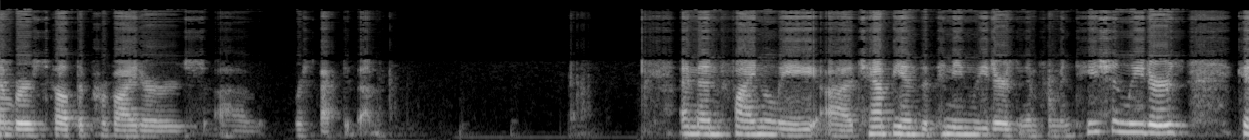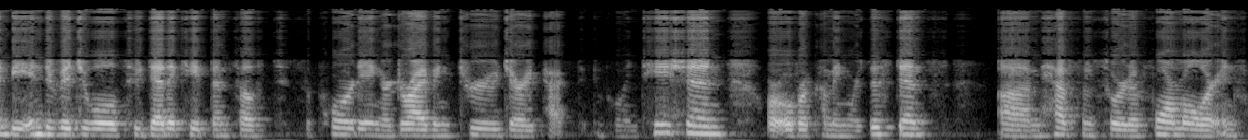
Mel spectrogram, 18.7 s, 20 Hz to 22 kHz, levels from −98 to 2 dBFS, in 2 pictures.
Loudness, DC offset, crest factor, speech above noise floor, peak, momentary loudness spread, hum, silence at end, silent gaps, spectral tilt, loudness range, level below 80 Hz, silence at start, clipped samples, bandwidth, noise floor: -27 LUFS; under 0.1%; 22 dB; 44 dB; -6 dBFS; 17 LU; none; 0.05 s; none; -4.5 dB/octave; 12 LU; -70 dBFS; 0 s; under 0.1%; 17 kHz; -71 dBFS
